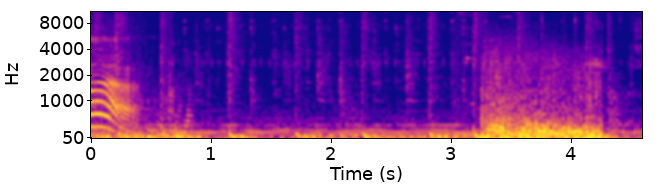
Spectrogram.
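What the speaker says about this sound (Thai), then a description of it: "จัดการยิงมันเลยหุ่นยนต์โกโกวา" A video game robot fires its weapon amid booming explosions: heavy blasts and bursts stacked over a rumbling background, loud and close, with a voice talking over the effects.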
